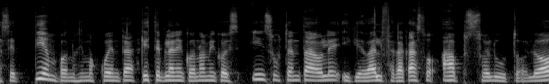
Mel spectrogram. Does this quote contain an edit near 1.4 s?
yes; 1 cut; at 1.4 s

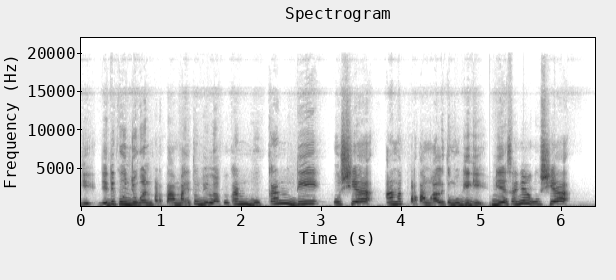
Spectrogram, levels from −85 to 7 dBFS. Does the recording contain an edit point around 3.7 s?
no; 1 cut; at 5.1 s

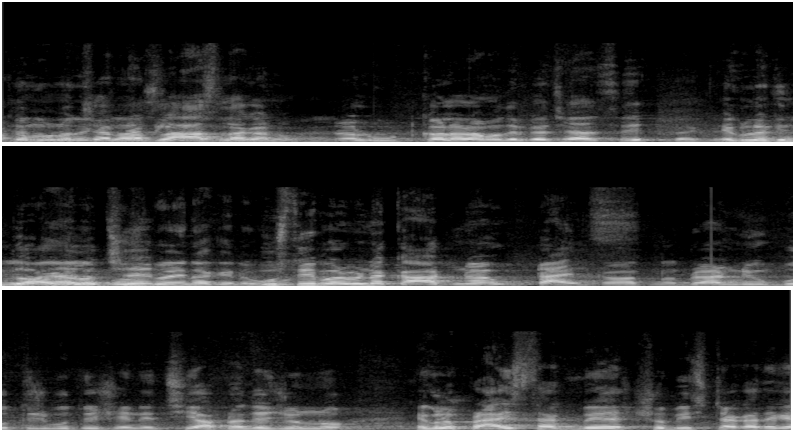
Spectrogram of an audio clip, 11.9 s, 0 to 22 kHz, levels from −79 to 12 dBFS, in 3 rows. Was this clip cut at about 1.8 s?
yes; 2 cuts; at 1.8 s, 7.4 s

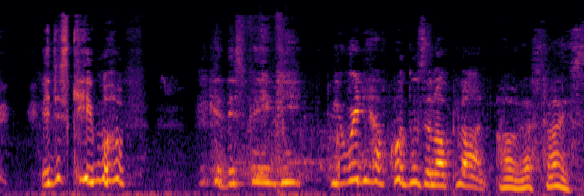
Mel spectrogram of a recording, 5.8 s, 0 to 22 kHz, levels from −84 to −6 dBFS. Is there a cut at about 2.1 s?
yes; 2 cuts; at 2.1 s, 3.2 s

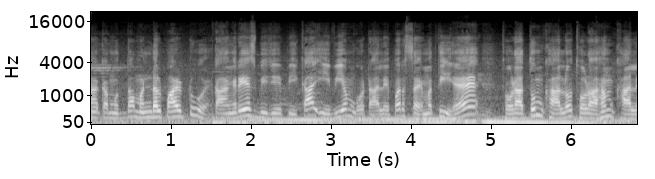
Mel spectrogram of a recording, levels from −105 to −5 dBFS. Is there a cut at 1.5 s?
yes; 1 cut; at 1.5 s

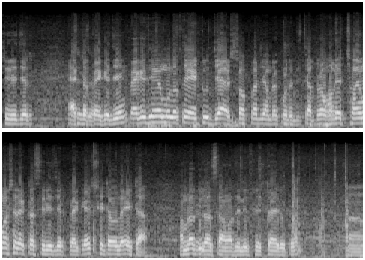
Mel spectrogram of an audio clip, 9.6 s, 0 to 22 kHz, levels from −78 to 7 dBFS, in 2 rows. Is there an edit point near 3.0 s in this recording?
no; 3 cuts; at 1.7 s, 4.4 s, 7.5 s

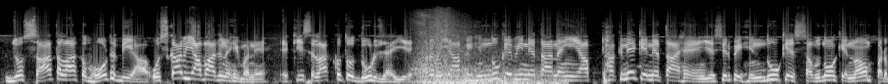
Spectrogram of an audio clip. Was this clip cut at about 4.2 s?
yes; 1 cut; at 4.2 s

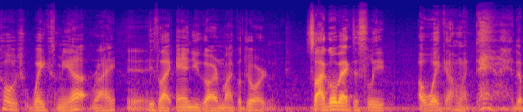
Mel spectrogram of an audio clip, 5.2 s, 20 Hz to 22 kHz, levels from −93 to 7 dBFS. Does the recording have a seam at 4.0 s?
yes; 3 cuts; at 1.2 s, 2.9 s, 4.0 s

